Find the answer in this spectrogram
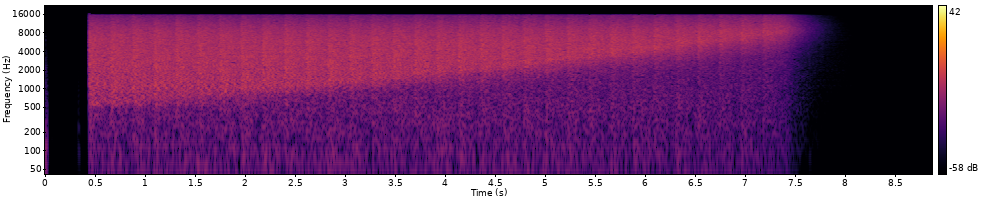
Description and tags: This is a loud noise riser I created using Harmor
noise, sweep, buildup, white, loud, uplifter, riser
